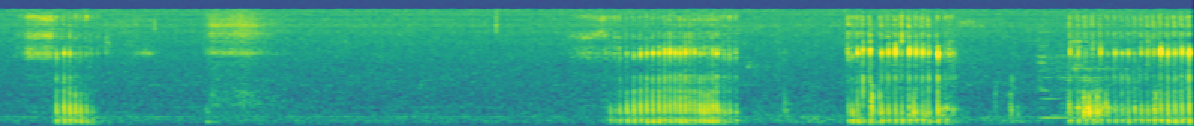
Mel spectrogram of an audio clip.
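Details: Short snorting breaths from sleeping nine-year-old British Bulldog Juanito, a few brief puffs followed by three rougher snores about a second apart toward the end.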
